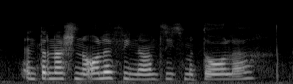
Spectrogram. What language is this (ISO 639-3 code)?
afr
